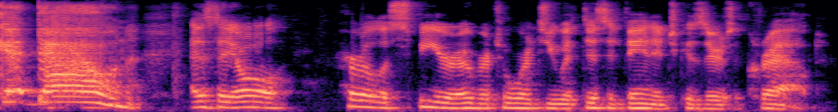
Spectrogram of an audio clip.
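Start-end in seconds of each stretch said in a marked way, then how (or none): 0.0-1.1 very high, rough shout, "down" stretched out. Voicing a group of guards who yell at the crowd: guards yelling. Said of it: "group of four guards are going to yell".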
